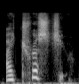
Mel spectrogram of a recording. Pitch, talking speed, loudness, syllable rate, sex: 255 Hz, 230 wpm, -14 LUFS, 5.4 syllables/s, female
